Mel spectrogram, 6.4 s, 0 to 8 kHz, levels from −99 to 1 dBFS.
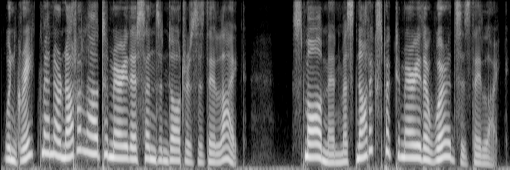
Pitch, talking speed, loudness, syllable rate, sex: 205 Hz, 255 wpm, -17 LUFS, 6.0 syllables/s, female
